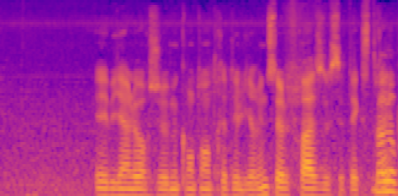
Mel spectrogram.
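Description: A man speaks calmly and formally into a microphone.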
